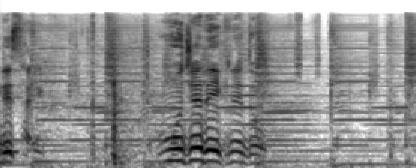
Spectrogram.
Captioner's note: Cupboard door opens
